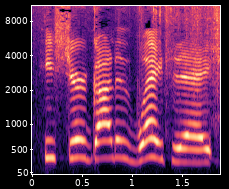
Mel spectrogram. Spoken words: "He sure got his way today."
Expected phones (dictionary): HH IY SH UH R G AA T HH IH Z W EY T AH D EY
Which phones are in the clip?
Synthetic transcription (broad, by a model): HH IY SH UH R G AA T HH IH Z W EY T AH D EY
